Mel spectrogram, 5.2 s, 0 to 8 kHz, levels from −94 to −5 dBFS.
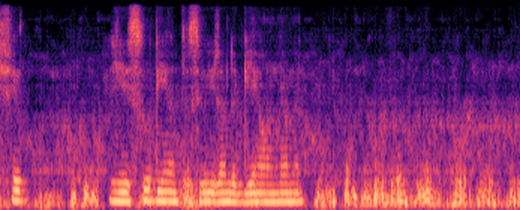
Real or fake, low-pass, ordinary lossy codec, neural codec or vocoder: fake; 7.2 kHz; none; codec, 16 kHz, 4.8 kbps, FACodec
